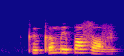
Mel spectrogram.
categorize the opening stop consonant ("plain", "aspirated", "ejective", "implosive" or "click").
ejective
